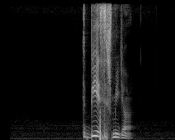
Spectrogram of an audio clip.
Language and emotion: Russian, angry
